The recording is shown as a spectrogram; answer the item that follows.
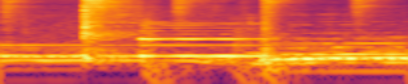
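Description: Live band playing an instrumental passage of a soul-pop song: sustained chords with guitar, and drum and cymbal hits marking the beat.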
